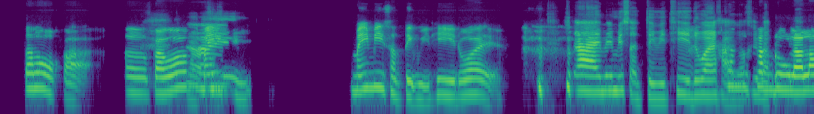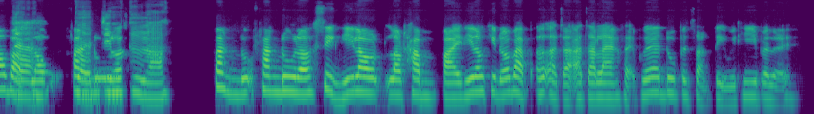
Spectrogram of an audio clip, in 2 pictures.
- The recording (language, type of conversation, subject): Thai, unstructured, คุณจะทำอย่างไรถ้าเพื่อนกินอาหารของคุณโดยไม่ขอก่อน?
- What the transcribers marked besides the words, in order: other background noise; chuckle; tapping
